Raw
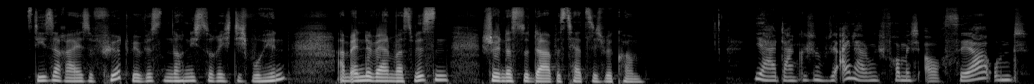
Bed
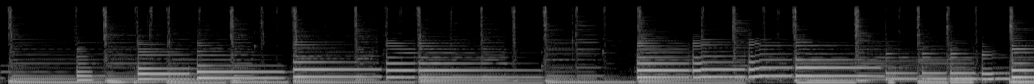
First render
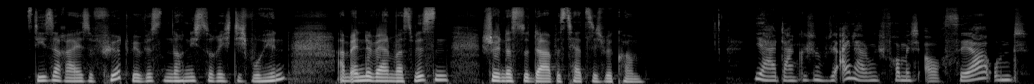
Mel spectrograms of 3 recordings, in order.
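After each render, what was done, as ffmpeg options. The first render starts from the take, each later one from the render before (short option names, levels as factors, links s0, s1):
-filter_complex "[0:a]asettb=1/sr,asplit=3[s0][s1][s2];[s0]atrim=end=2.224[s3];[s1]atrim=start=2.22:end=3.12,asetpts=PTS-STARTPTS,afade=t=in:d=0.004:c=qsin,afade=t=out:st=0.896:d=0.004:c=qsin,acompressor=mode=upward:threshold=0.0282:ratio=2.5:attack=3.2:release=140:knee=2.83:detection=peak[s4];[s2]atrim=start=3.116[s5];[s3][s4]acrossfade=d=0.004:c1=hsin:c2=qsin[s6];[s6][s5]acrossfade=d=0.004:c1=qsin:c2=hsin"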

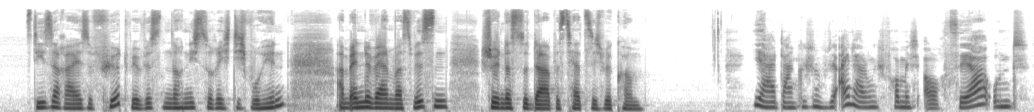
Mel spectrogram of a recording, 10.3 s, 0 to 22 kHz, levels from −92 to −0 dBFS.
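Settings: -filter_complex "[0:a]asettb=1/sr,asplit=3[s0][s1][s2];[s0]atrim=end=7.664[s3];[s1]atrim=start=7.66:end=9.51,asetpts=PTS-STARTPTS,afade=t=in:d=0.004:c=qsin,afade=t=out:st=1.846:d=0.004:c=qsin,aemphasis=mode=reproduction:type=75fm[s4];[s2]atrim=start=9.506[s5];[s3][s4]acrossfade=d=0.004:c1=hsin:c2=qsin[s6];[s6][s5]acrossfade=d=0.004:c1=qsin:c2=hsin"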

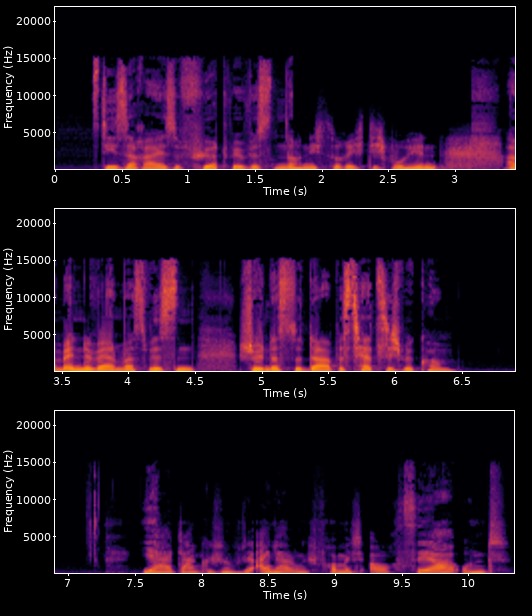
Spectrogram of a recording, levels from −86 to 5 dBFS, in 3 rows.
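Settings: -filter_complex "[0:a]asettb=1/sr,asplit=3[s0][s1][s2];[s0]atrim=end=1.774[s3];[s1]atrim=start=1.77:end=3.12,asetpts=PTS-STARTPTS,afade=t=in:d=0.004:c=qsin,afade=t=out:st=1.346:d=0.004:c=qsin,lowpass=f=3400:w=0.5412,lowpass=f=3400:w=1.3066[s4];[s2]atrim=start=3.116[s5];[s3][s4]acrossfade=d=0.004:c1=hsin:c2=qsin[s6];[s6][s5]acrossfade=d=0.004:c1=qsin:c2=hsin,asettb=1/sr,asplit=3[s7][s8][s9];[s7]atrim=end=5.574[s10];[s8]atrim=start=5.57:end=6.02,asetpts=PTS-STARTPTS,afade=t=in:d=0.004:c=qsin,afade=t=out:st=0.446:d=0.004:c=qsin,equalizer=f=3100:w=0.52:g=14.5[s11];[s9]atrim=start=6.016[s12];[s10][s11]acrossfade=d=0.004:c1=hsin:c2=qsin[s13];[s13][s12]acrossfade=d=0.004:c1=qsin:c2=hsin"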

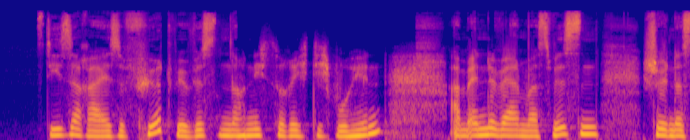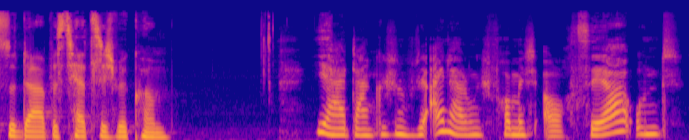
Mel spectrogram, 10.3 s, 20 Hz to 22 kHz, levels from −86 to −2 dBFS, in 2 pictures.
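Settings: -af "dynaudnorm=f=170:g=5:m=2.82,alimiter=limit=0.316:level=0:latency=1:release=51"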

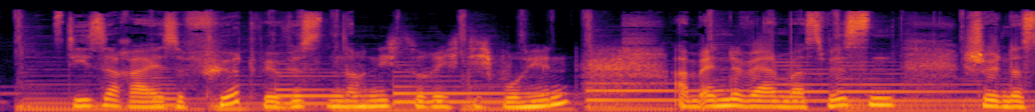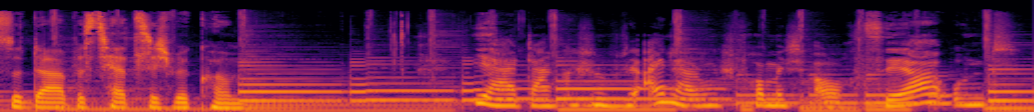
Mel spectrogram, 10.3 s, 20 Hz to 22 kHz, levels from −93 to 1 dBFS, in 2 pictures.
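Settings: -filter_complex "[1:a]volume=0.794[s0];[0:a][s0]amix=inputs=2:normalize=0"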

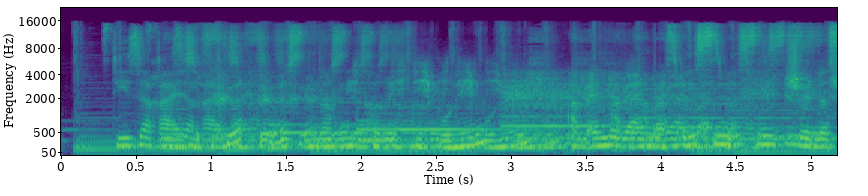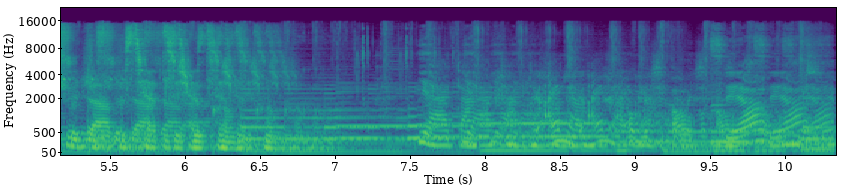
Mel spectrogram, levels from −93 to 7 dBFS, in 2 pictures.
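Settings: -filter_complex "[0:a]asplit=2[s0][s1];[s1]adelay=34,volume=0.282[s2];[s0][s2]amix=inputs=2:normalize=0,aecho=1:1:290|478.5|601|680.7|732.4:0.631|0.398|0.251|0.158|0.1"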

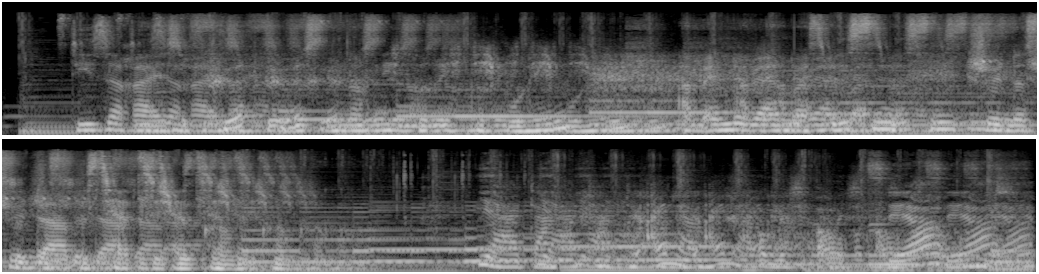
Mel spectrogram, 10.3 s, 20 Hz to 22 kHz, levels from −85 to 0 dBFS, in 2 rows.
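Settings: -af "volume=0.708"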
